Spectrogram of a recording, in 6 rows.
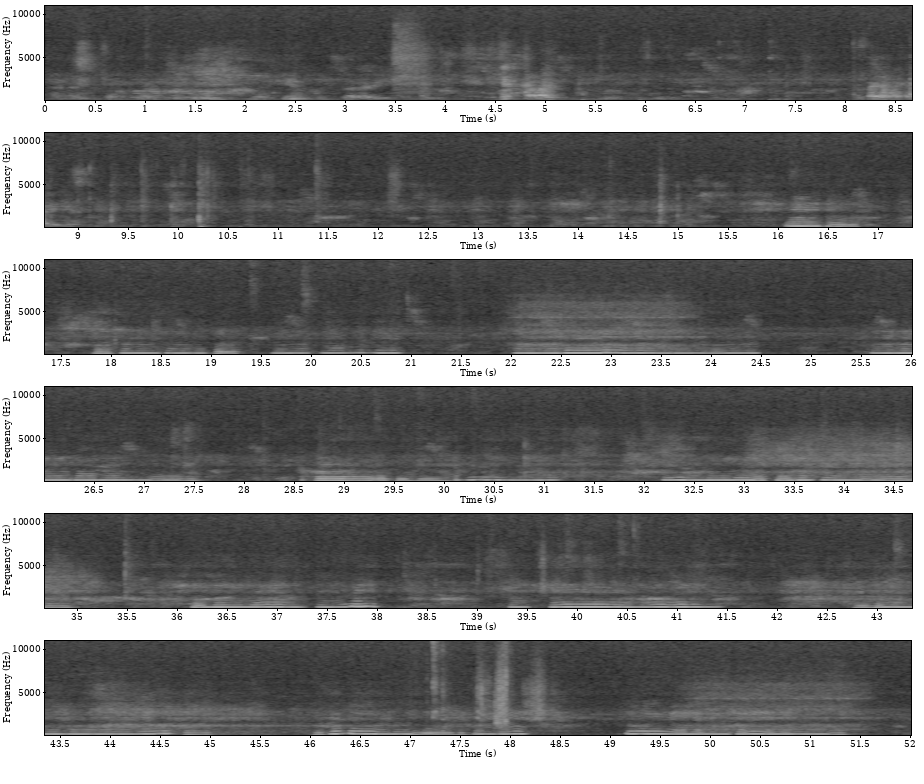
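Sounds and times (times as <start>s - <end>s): girl humming a slow tune: 15.8s - 17.0s, 17.7s - 21.2s, 21.9s - 24.6s, 25.5s - 27.7s, 28.6s - 31.2s, 32.2s - 35.0s, 36.1s - 38.1s, 39.3s - 41.5s, 42.8s - 45.1s, 46.0s - 48.3s, 49.1s - 51.6s.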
